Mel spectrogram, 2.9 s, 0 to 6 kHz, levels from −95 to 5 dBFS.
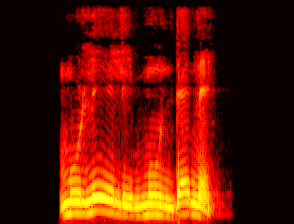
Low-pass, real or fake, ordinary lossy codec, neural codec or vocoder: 5.4 kHz; real; AAC, 32 kbps; none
